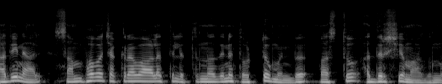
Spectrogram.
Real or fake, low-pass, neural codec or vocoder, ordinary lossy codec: real; 14.4 kHz; none; none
